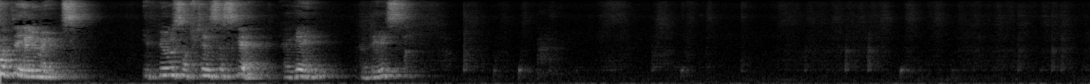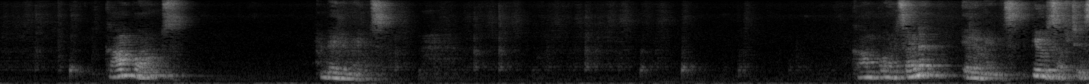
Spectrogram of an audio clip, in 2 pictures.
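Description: A man speaks calmly and clearly, close by, in short bursts with pauses.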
